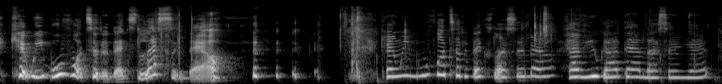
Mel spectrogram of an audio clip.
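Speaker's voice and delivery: mock high-pitched impatience; high, exaggerated nagging voice, hurrying along; exasperated spirit guides. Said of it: "They like".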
